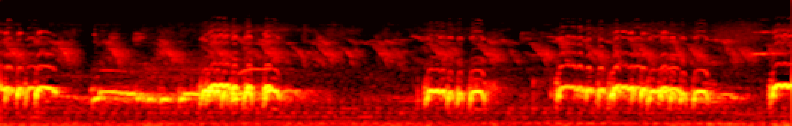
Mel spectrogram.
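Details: Zebra dove song from a lively mix of five combined voices with differing tones: rapid bursts of soft, rolling cooing notes, each phrase a quick stutter of tremulous coos separated by short pauses.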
